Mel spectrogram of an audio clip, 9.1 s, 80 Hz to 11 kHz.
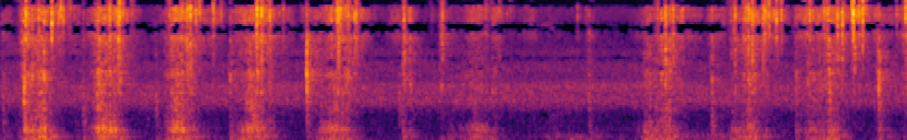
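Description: A small purple soap bar is rubbed in repeated strokes by long-nailed fingertips across the perforated face of a painted, hollow metal box grater held steady by the other hand. Each stroke makes a low, hollow rasping scrape with a bright gritty edge, at a loose, uneven rhythm of about 80 per minute. The strokes soften in the middle before growing stronger again.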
